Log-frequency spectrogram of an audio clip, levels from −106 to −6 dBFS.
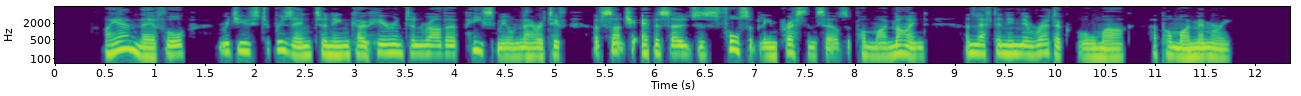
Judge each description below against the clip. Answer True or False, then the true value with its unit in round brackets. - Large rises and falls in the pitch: False (4.4 semitones)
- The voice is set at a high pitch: False (145 Hz)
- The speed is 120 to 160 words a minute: True (145 wpm)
